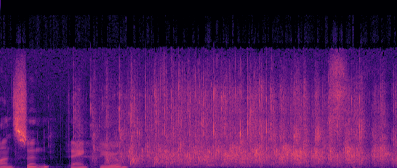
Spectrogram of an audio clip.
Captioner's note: applause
